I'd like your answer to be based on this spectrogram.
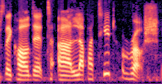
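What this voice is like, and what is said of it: Good put-on French accent. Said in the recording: “your accent was really good”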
